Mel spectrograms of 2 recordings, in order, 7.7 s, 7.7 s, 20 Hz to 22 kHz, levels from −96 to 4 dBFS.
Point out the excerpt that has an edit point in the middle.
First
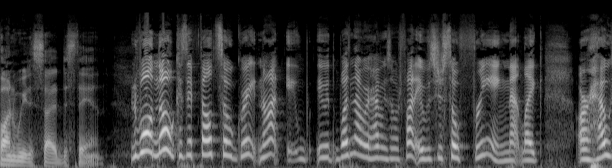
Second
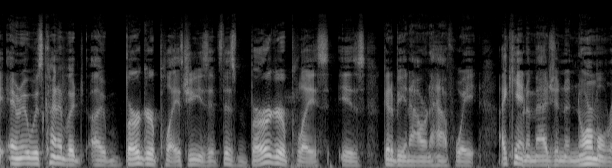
second; 2 cuts; at 2.3 s, 6.5 s

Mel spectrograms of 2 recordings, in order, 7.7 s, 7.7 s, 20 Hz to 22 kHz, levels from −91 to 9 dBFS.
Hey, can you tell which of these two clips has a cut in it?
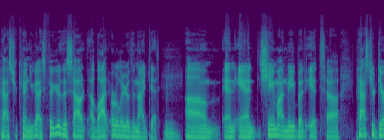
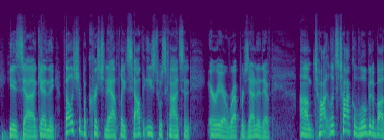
first; 1 cut; at 3.6 s

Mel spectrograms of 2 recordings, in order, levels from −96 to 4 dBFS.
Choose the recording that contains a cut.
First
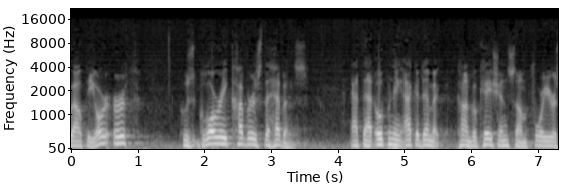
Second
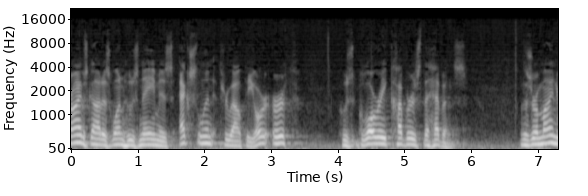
first; 1 cut; at 4.1 s

